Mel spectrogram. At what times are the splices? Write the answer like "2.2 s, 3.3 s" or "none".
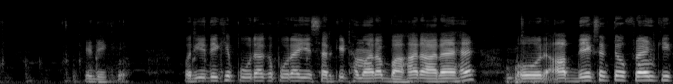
none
